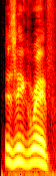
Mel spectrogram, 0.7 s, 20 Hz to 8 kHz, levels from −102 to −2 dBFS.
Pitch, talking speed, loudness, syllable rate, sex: 170 Hz, 250 wpm, -15 LUFS, 8.1 syllables/s, male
